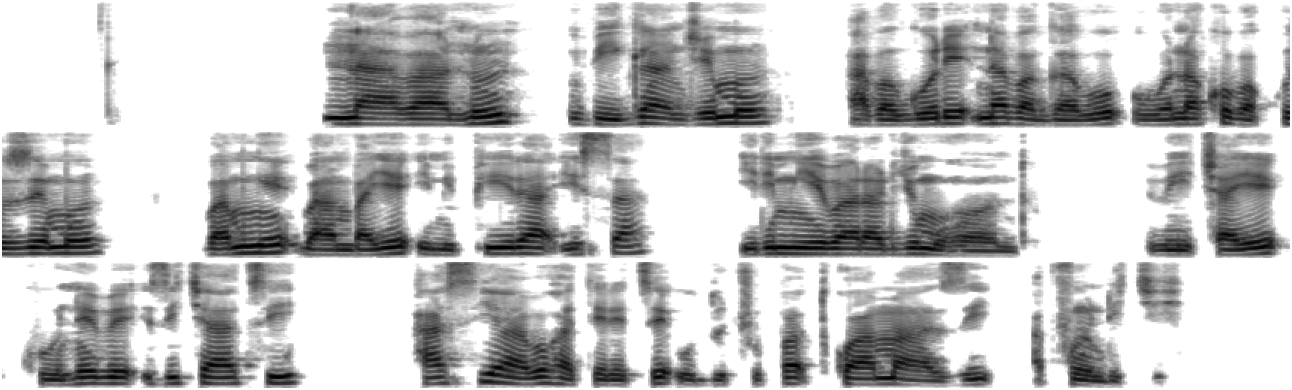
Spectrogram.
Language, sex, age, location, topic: Kinyarwanda, male, 25-35, Kigali, health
